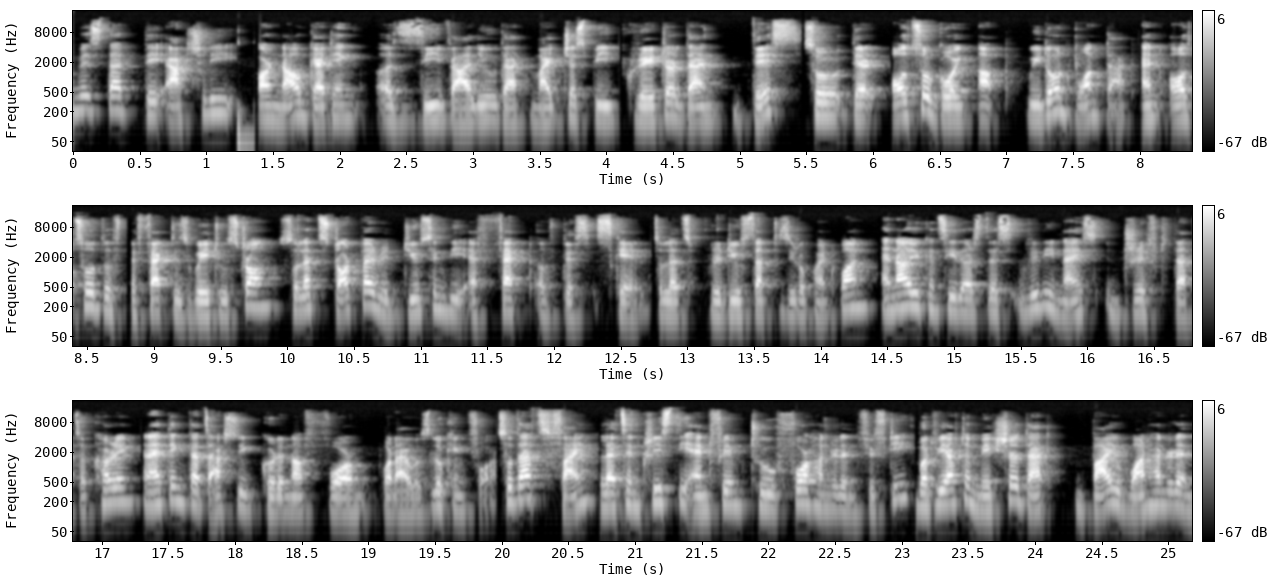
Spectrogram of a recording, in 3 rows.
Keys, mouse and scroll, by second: 1.0 space, 3.5 space, 4.2 ctrl+middle click, 7.6 middle click, 10.0-12.0 drag, 13.1 click, 13.6 space, 20.0 space, 20.9-23.0 drag, 23.0 space.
